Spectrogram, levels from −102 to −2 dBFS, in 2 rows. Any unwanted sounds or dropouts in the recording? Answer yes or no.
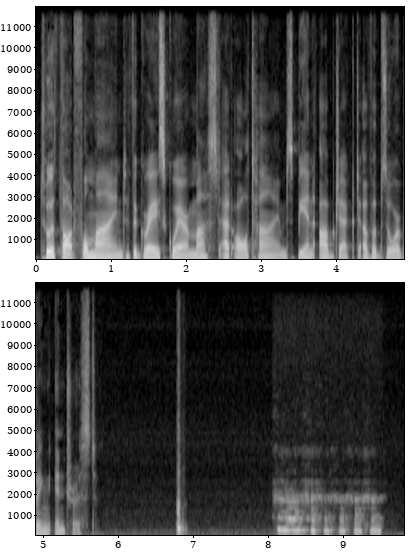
yes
